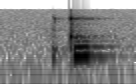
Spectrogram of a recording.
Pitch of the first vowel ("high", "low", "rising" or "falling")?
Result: falling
